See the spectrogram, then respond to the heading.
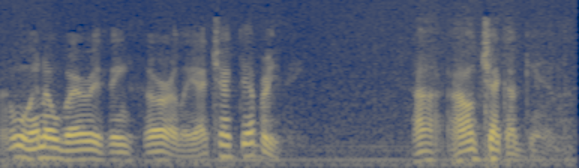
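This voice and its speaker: An actor playing a rugged, practical technician at a remote station in a 1950s science fiction film. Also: male voice, lowish voice, sing-song, fast talker, noisy background. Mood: matter-of-fact. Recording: old film soundtrack with music behind.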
